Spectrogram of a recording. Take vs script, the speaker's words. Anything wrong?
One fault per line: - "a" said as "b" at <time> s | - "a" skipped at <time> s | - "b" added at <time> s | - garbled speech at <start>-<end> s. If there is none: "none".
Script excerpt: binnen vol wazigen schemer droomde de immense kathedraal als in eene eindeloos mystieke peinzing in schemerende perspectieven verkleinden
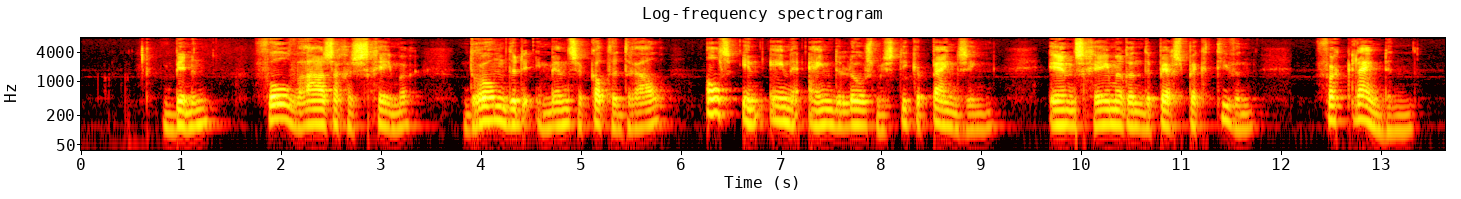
none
